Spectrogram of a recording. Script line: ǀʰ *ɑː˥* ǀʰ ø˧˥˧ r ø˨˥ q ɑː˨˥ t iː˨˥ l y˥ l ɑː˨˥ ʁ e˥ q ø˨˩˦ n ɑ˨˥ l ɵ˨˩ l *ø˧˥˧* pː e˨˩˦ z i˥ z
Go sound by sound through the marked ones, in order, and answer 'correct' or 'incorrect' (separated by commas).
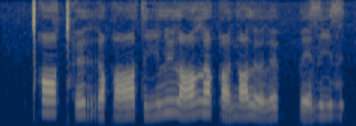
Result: correct, incorrect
